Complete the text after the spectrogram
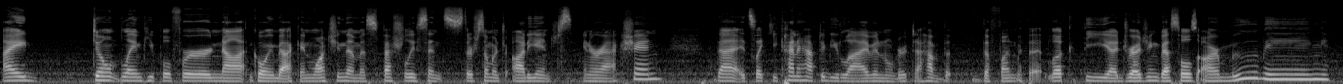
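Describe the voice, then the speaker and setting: Woman, livestream host, relaxed chat, lowish voice, reads comments aloud. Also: moderate pace, slight background noise.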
